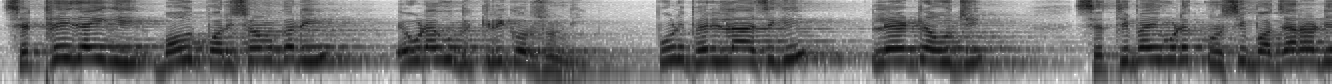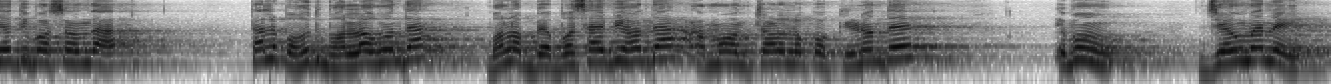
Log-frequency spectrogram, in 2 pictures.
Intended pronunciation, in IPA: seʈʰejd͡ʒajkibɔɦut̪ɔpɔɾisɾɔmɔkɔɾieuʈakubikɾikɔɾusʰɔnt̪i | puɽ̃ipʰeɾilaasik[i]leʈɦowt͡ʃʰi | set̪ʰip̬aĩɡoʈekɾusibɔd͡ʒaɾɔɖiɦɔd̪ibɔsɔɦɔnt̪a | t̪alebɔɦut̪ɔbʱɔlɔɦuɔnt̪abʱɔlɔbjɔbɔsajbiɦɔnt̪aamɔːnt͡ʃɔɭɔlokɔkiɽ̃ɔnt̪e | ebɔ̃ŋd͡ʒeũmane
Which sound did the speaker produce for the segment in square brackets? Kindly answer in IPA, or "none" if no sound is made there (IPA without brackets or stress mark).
i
